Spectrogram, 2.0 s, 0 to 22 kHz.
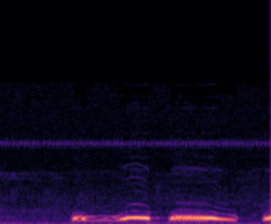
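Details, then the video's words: Spotted dove giving the kuk 2 style call used as a lure: a short stuttering double note, then two long, mellow coos, the second broad and sliding downward, with a fresh coo starting at the end. The background is quiet. "Suara TEKUKUR KUK 2"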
